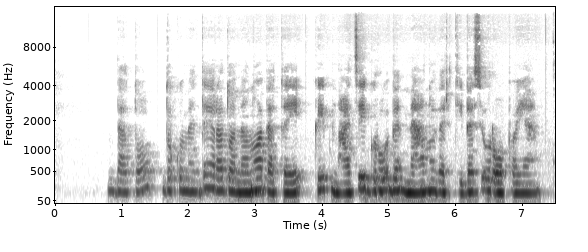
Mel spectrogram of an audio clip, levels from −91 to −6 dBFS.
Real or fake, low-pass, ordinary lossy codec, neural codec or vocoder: fake; 14.4 kHz; MP3, 64 kbps; vocoder, 44.1 kHz, 128 mel bands every 256 samples, BigVGAN v2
